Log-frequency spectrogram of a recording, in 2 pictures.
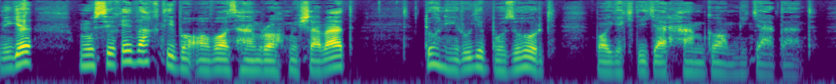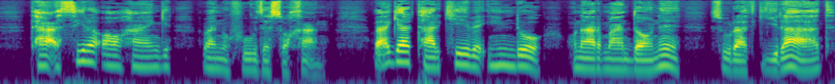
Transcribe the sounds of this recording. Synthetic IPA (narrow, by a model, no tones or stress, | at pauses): miɟemuːsiːɣiːvæɣt̪ʰiːbɒːʔɒːvɒːzhæmɾɒːhmiːʃævæd̪d̪̥oniːɾuːje̞bozoɾɡb̥ɒːje̞cʰd̪̥iːɟæɾhæmɡɒːmːiːɟæ̰ɾd̪æ̰nd̪̥t̪ʰæʔsiːɾeʔɒːhæŋɟvænofuːze̞so̞xæ̰nvæ̰æɟæɾt̪ʰæɾkʰiːbe̞ʔiːnd̪ohonæɾmænd̪ɒːne̞suːɾæt̪ʰɟiːɾæd̪̥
